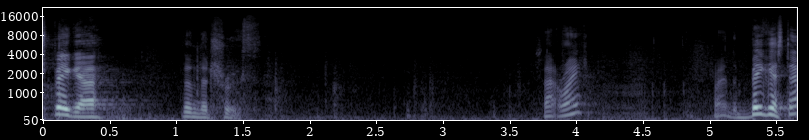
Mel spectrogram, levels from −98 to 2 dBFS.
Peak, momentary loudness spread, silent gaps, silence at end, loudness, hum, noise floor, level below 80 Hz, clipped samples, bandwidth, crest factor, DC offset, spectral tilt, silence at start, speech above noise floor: -20 dBFS; 24 LU; none; 0 s; -38 LUFS; none; -71 dBFS; -68 dBFS; under 0.1%; 12.5 kHz; 22 dB; under 0.1%; -5.5 dB/octave; 0 s; 34 dB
